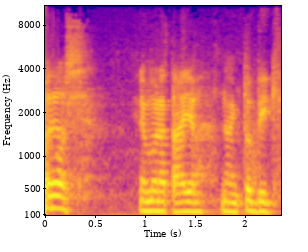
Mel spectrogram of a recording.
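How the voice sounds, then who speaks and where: Noticeable background noise runs beneath a man who talks very fast. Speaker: vlogger. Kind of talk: casual vlog narration.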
